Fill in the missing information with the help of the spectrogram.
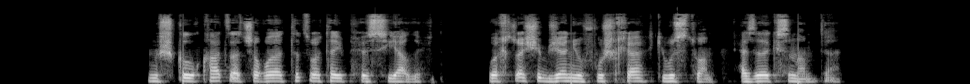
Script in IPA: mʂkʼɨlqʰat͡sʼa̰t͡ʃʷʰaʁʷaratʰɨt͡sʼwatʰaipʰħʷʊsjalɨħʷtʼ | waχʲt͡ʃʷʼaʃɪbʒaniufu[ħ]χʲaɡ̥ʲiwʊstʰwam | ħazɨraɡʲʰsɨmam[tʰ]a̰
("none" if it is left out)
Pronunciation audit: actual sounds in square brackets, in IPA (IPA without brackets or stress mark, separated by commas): ʂ, tʰ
